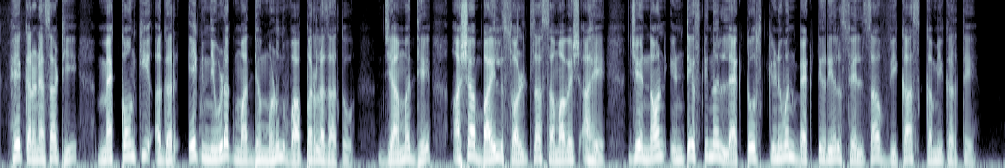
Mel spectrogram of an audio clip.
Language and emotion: Marathi, neutral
